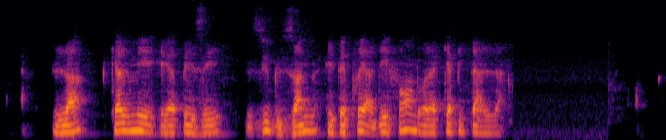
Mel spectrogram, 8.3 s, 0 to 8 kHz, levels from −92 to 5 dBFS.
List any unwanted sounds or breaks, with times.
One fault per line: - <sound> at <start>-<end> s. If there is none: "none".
none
